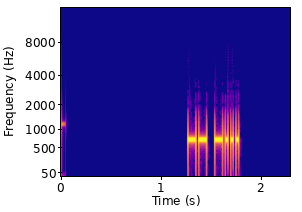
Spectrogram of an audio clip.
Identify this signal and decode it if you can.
Morse code, heard as a keyed tone, about 46 wpm, 700 Hz. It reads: MB
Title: Canadian Provinces and Territories 45wpm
